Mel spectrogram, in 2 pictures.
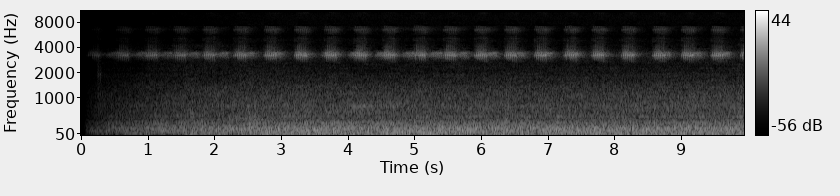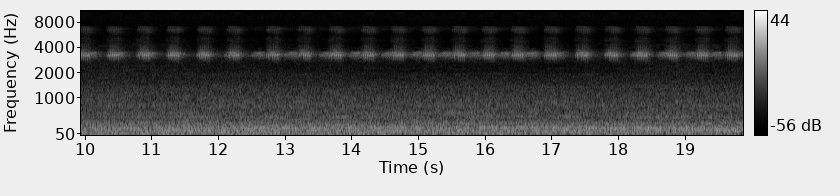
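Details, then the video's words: Crickets at midnight in an urban neighborhood, filmed with a Sony a7CII and ECM-M1 microphone: a steady, high pulsing chirp repeated about twice per second over a low constant rumble of city background noise. "Urban Midnight Crickets"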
